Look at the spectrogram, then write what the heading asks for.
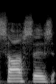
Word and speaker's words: Szasz: So by the way, I have it from Thomas Sauce's own mouth that the correct pronunciation is sauce. Sauce. So SZASZ in Hungarian is just like SAS, sauce. Okay.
